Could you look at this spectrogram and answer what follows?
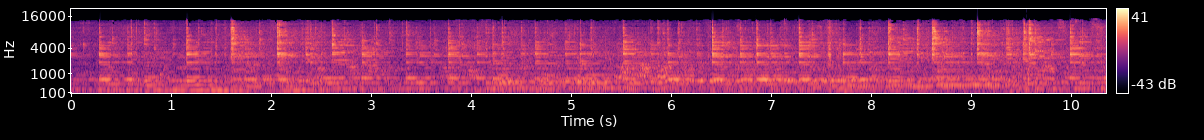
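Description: Live unplugged band playing an instrumental passage, with acoustic guitars picking over held chords.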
